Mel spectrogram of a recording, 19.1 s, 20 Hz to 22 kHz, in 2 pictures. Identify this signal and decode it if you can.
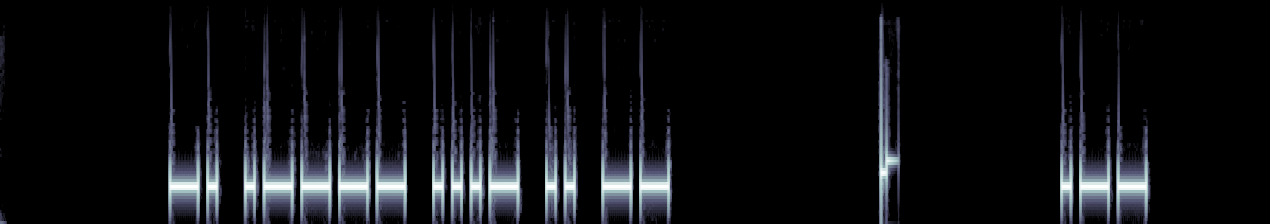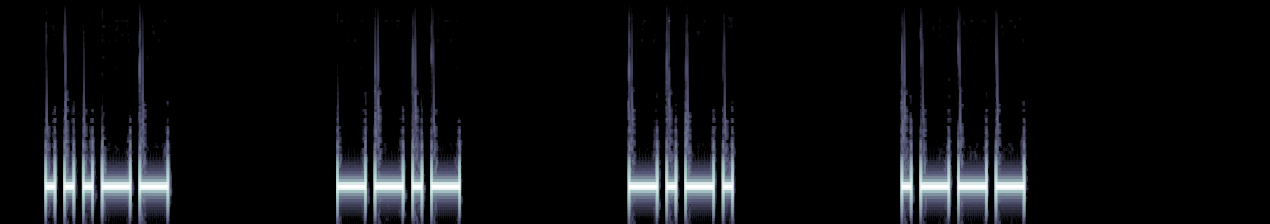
Morse code, heard as a keyed tone, about 17 wpm, spaced as for 9 wpm, 700 Hz. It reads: N1VIM W3QCJ
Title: USA Call Signs - 5 Characters - 6x Character Spacing - 17wpm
